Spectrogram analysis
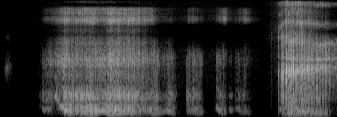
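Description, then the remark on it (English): A person imitates snoring as an impression of their dad, with a long, rough, rattling snort, followed by a few short guttural bursts and a final breathy rasp, fairly loud. “Are you snoring? That's a good snore sound.”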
